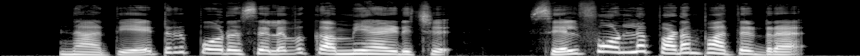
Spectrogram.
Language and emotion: Tamil, happy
